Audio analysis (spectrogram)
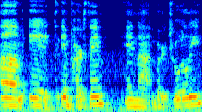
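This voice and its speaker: Noticeable background noise and audible room echo run through the clip. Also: woman. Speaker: nurse vlogger. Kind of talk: casual vlog monologue. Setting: filming at home on an iPad during skincare routine. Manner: slow; chatty, casual.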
